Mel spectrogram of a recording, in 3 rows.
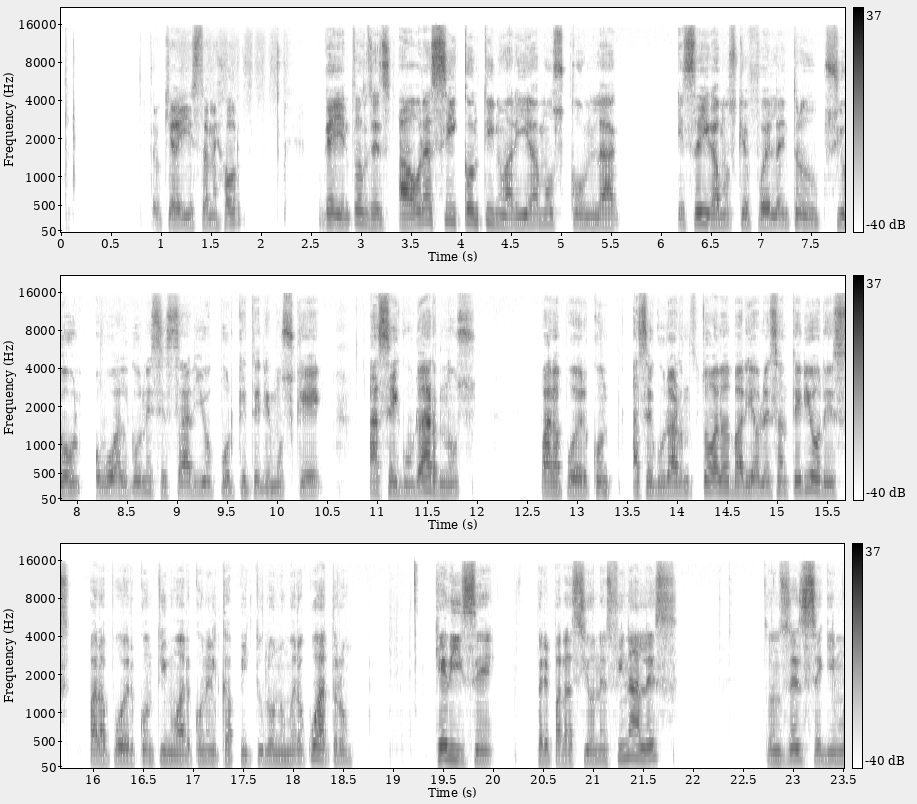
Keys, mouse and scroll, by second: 4.6 click, 5.3 click, 22.1 click.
